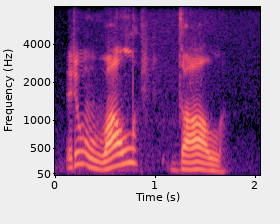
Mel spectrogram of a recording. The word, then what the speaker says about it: Roald Dahl: Roald Dahl. – I thought you were joking. – No! – Roald Dahl? – Yes! – Say that again. – Roald Dahl.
